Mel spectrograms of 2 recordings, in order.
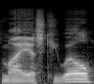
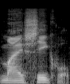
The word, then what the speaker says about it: MySQL: to create a mysql database and yes it's pronounced mysql not mysql so the next time you're at a dinner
